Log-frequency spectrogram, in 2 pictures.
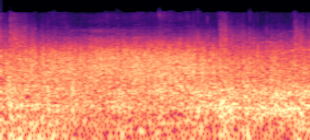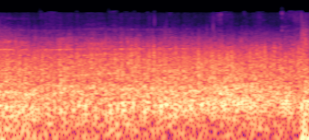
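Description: Fireworks going off: a dense, continuous crackle with a few sharper bangs through it.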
